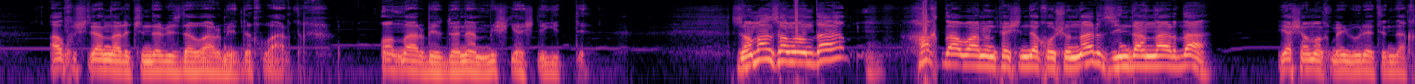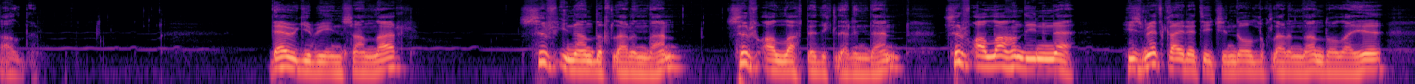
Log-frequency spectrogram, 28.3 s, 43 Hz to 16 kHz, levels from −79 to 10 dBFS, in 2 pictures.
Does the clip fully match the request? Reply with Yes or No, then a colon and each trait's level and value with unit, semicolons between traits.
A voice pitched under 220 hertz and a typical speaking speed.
No: low, 135 Hz; slow, 85 wpm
